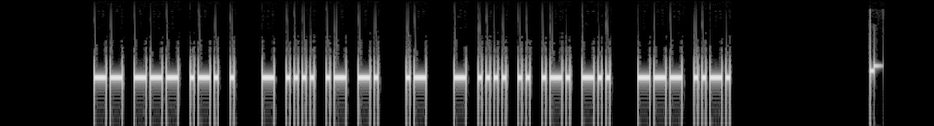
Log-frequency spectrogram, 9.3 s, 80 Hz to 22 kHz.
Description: Morse code, heard as a keyed tone, about 28 wpm, 700 Hz. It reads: MORE THAN A THIRD OF
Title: Sets of 5 Words Encore2 30wpm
